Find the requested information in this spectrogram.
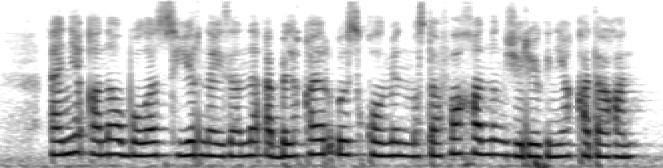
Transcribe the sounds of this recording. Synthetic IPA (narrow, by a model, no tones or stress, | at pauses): æneʔɑnɑwbo̞lˠɑt̪sʏjəɾnɑjzɑnəʔæbd̪ɪlqɑjəɾwɵz̥qʰo̞lˠme̞nmʊst̪ɑfɑχɑnːəɴʒʏɾe̞ɡʲɪne̞qʰɑd̪ɑʁɑn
